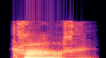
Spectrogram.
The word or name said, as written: kauch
